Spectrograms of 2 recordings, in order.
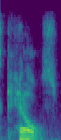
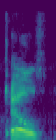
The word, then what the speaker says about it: Kelce: It's Kels pronounced, technically. It's... – Yeah, Travis Kelce did an interview and said it's pronounced Kels, and Jason Kelce's like, yeah, but...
